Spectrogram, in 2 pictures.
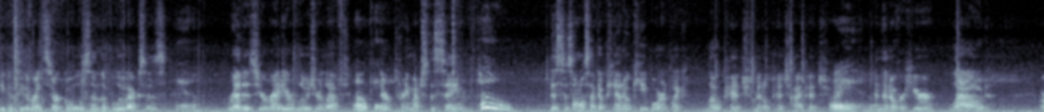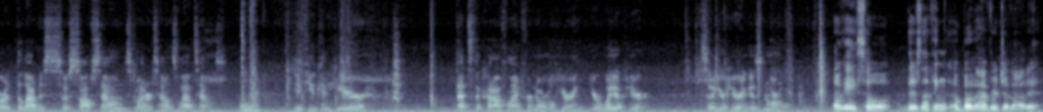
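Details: Adult man speaking; ordinary speech.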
